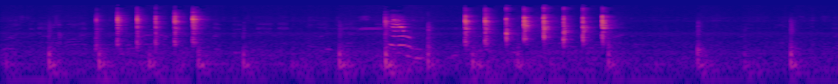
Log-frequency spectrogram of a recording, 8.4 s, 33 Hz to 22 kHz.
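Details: An 18-month-old male Indian ringneck parakeet talks and sings on top of his play stand indoors. It gives a run of harsh, bright, rapid chattering notes in two bursts, with a drawn-out descending squawk between them.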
